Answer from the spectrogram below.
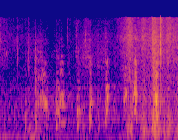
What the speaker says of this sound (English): I hope you enjoyed seeing my flock of chickens.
